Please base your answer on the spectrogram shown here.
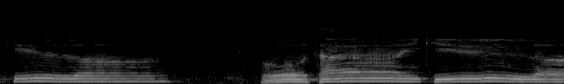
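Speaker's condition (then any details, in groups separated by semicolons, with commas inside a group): No condition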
